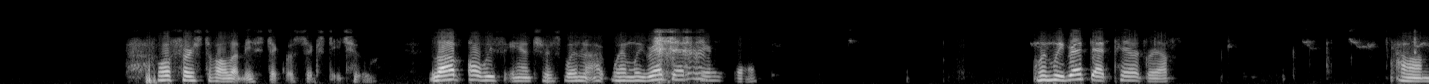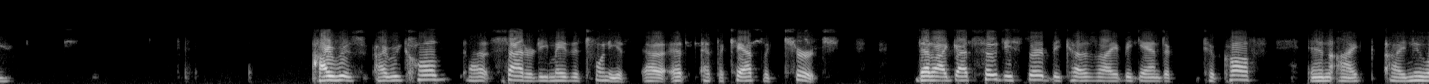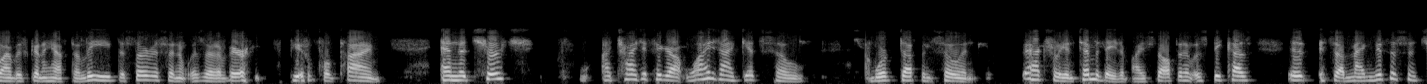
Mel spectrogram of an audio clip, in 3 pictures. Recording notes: ACIM Daily Conference Call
